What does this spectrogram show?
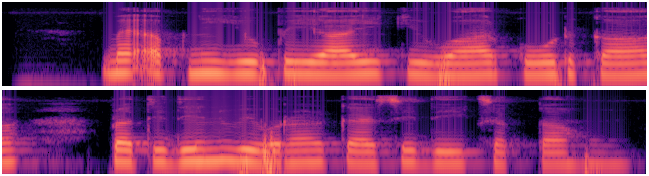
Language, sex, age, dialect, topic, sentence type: Hindi, female, 18-24, Awadhi Bundeli, banking, question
